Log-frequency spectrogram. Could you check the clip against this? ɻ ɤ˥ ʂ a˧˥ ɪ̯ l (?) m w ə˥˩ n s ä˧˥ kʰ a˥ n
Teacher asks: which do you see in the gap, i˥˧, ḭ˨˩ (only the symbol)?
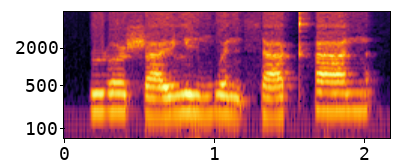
i˥˧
